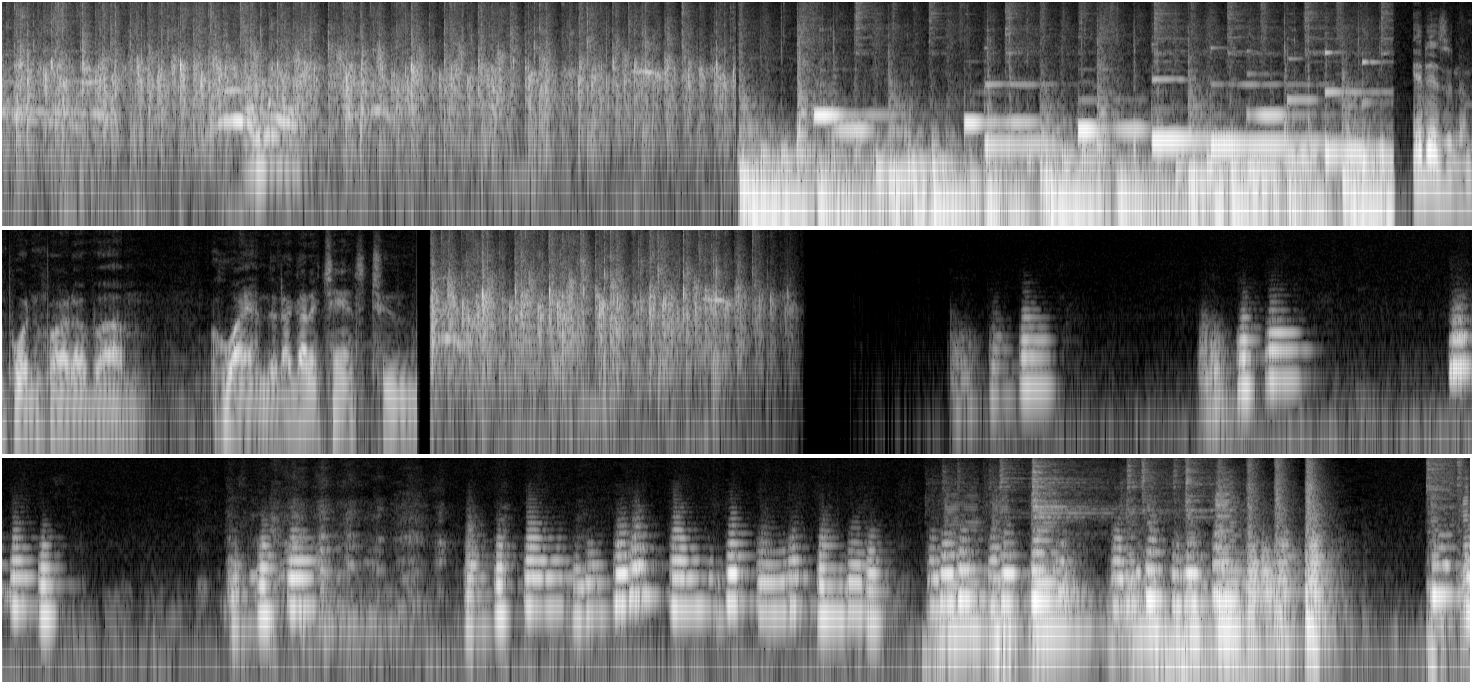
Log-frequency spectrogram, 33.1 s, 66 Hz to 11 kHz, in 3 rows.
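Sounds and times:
applause: 0:00.0 - 0:05.6, 0:14.2 - 0:17.0
drums: 0:05.5 - 0:10.5, 0:29.3 - 0:32.1, 0:32.7 - 0:33.0
jazz trombone solo: 0:25.5 - 0:32.1, 0:32.8 - 0:33.0.

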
